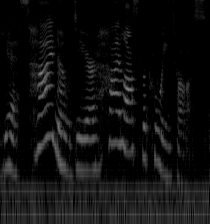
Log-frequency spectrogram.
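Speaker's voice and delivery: put-on tired, dry old lady; kind of annoyed. A narrator's reading. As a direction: sigh it out, a bit annoyed. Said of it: "kind of annoyed".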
